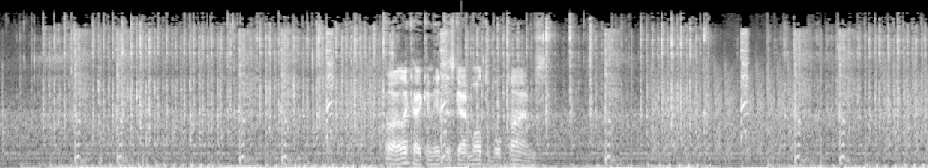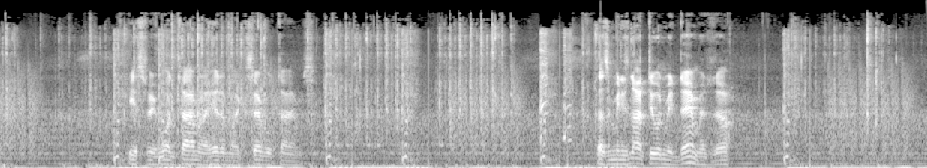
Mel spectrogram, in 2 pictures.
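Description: Upbeat electronic game music plays steadily.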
